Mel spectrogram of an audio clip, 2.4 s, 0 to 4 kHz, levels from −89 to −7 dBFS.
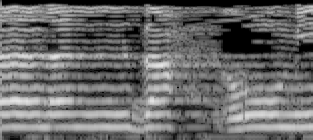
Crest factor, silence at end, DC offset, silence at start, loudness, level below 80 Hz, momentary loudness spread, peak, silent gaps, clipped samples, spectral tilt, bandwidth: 16 dB; 0 s; under 0.1%; 0 s; -19 LUFS; -56 dBFS; 9 LU; -4 dBFS; none; under 0.1%; -7.5 dB/octave; 3.9 kHz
